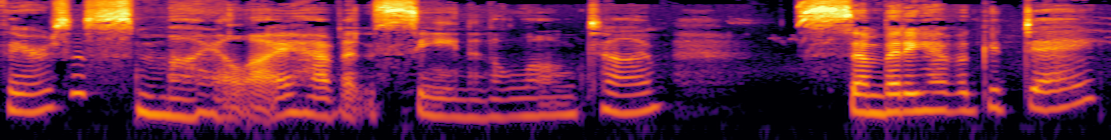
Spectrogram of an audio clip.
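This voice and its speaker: A woman playing an anxious, devoted young wife in an audio drama, soft and hesitant. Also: mid-range voice, unhurried, vocal fry, no echo. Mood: affectionate. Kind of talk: fan audio drama acting. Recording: music under the voice.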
